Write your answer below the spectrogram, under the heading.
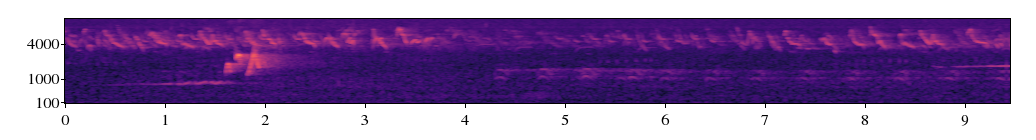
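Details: Japanese bush warbler singing at sunrise on 4 May 2021, shortly before 5 a.m.: a low, drawn-out whistle that breaks into a quick rising flourish, followed by a faint level note, under a steady chorus of high, twittering chirps from other birds.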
